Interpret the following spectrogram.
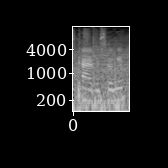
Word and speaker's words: Kis: kis primary school okay I like pronouncing it the way it should be it's kis so when in that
